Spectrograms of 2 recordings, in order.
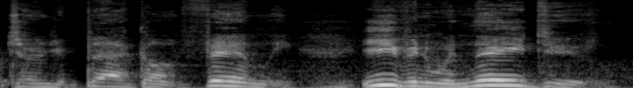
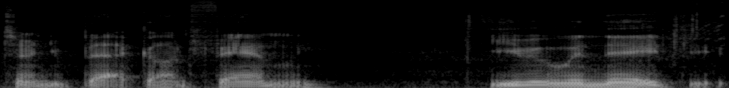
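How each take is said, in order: First: The put-on voice is a weak imitation. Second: The put-on voice is a stronger imitation. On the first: The speaker calls it wrong. "I didn't do that voice right" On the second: The speaker calls it right. "that was better"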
